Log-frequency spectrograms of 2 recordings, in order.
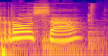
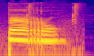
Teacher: the rolled R sound when a word begins with ere, like in rosa, or when the word contains double ere, like in perro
